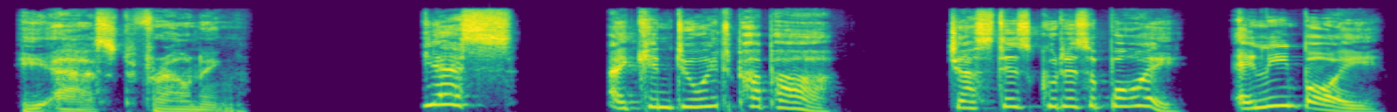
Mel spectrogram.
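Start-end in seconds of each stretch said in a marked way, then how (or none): 2.1-6.9 put-on high, insistent child's voice; scowling little girl. A narrator's reading. Daughter insisting to Papa she can do it, scowling and high-pitched. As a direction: protest in a much higher girlish voice. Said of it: "She scowled at Forzana".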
